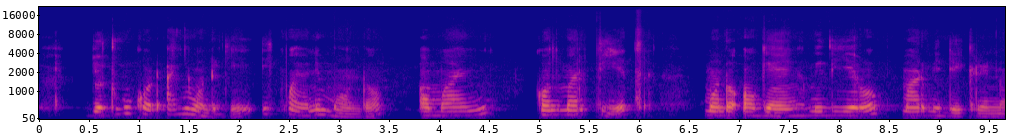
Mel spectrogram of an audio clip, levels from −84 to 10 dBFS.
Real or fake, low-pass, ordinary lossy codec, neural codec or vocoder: fake; none; none; codec, 44.1 kHz, 7.8 kbps, DAC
